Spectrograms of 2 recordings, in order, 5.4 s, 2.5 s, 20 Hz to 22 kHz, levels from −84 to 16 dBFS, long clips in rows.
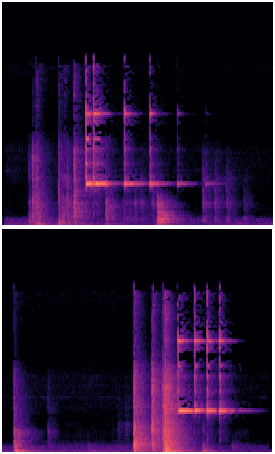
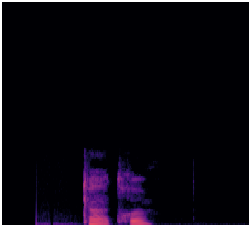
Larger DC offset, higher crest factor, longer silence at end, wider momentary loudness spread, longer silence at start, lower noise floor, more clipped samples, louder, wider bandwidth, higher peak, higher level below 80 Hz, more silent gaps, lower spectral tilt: neither; about the same, 22 dB vs 22 dB; second, 0.35 s vs 1 s; first, 22 LU vs 6 LU; second, 0.25 s vs 0.8 s; second, -54 dBFS vs -79 dBFS; neither; first, -16 LUFS vs -32 LUFS; first, 17 kHz vs 7.6 kHz; first, 0 dBFS vs -14 dBFS; first, -44 dBFS vs -68 dBFS; neither; second, -1.5 dB/octave vs -5 dB/octave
